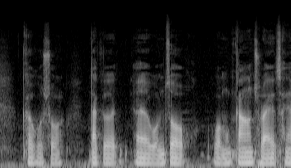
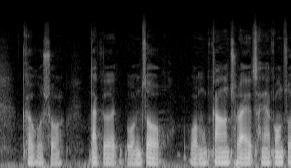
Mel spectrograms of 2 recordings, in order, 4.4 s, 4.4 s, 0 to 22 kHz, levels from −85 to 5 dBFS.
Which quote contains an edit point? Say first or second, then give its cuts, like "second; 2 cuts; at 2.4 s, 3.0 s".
second; 1 cut; at 1.9 s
